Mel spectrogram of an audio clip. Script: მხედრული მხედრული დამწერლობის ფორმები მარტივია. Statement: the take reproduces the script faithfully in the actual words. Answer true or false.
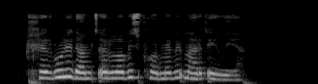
false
